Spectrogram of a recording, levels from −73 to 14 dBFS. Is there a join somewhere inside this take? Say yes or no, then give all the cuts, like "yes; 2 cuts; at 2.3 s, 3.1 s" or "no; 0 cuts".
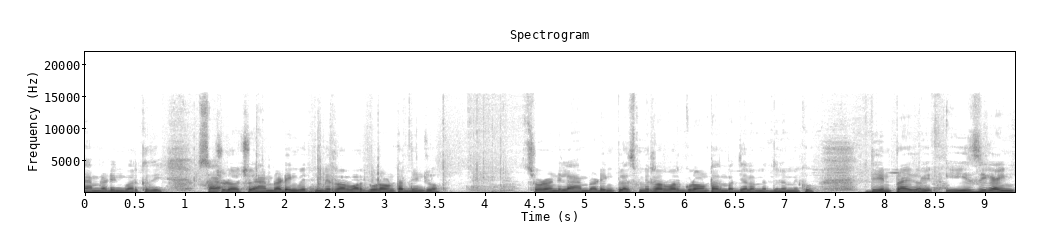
yes; 2 cuts; at 1.4 s, 8.2 s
